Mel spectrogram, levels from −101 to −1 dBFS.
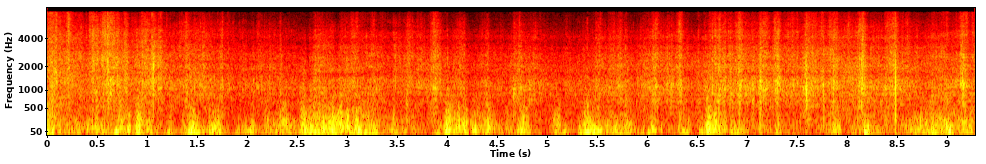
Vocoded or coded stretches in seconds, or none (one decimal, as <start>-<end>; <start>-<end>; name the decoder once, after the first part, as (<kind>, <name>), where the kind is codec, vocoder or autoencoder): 2.7-3.7 (codec, SNAC); 7.5-9.3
